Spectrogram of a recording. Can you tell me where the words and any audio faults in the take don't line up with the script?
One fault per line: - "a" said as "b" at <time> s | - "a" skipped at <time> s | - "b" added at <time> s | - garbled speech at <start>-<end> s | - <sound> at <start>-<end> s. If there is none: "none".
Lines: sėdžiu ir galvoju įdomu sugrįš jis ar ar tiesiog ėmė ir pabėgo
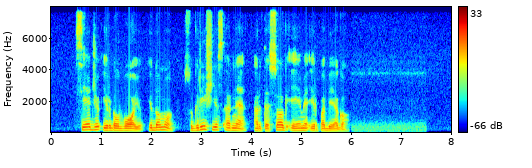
- "ne" added at 3.7 s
